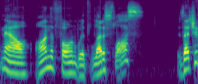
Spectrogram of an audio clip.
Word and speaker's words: Ladislas: of Switzerland right now on the phone with Ladislas.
